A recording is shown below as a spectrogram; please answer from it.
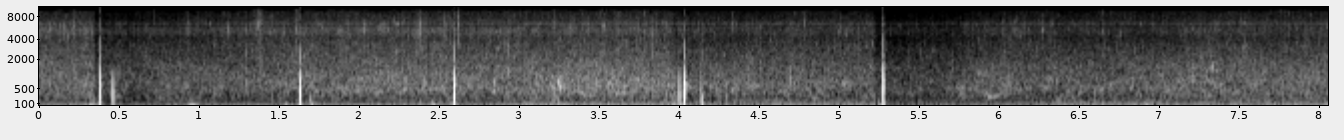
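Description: Shallow creek water running over rocks, with a sharp knock about once a second from the footsteps of someone wading in rubber boots. The knocks stop a little past halfway, and the water sound dips briefly after the last one.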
